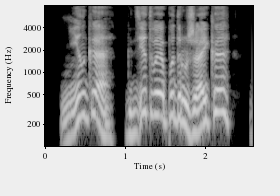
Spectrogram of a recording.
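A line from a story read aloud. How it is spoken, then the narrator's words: Loud question. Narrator (Russian): Громко, чуть ли не на весь ресторан, вопросил он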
